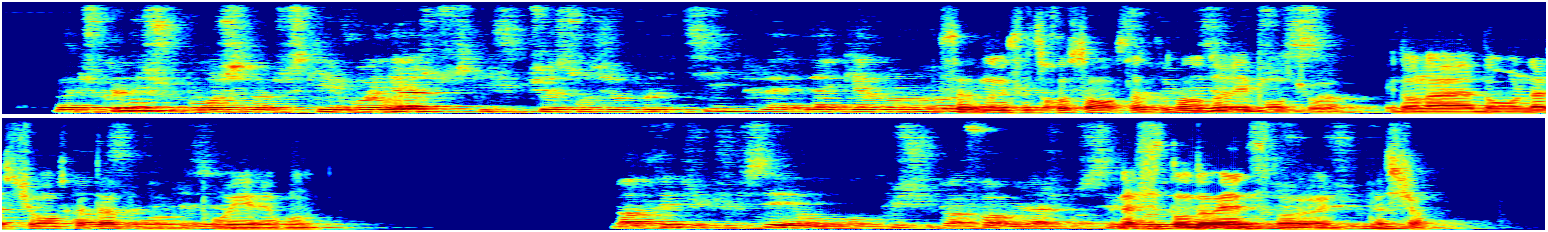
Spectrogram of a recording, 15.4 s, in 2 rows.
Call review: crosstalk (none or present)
present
